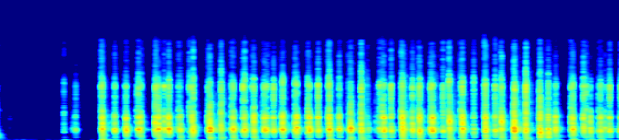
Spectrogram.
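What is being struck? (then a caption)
Plastic mechanical keyboard. A Razer BlackWidow Lite tenkeyless mechanical keyboard with black plastic keycaps and tactile switches, the upper of two keyboards, is typed on with blue-gloved fingertips while the lower keyboard stays untouched. After a couple of faint taps, a steady run of rapid, crisp plastic clacks begins about a second in. The clacks are bright and dry with almost no low end and die away instantly.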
